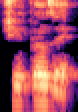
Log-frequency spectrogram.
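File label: chimp desc, Bulgarian; tuxpaint-stamps; animals; mammals; apes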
